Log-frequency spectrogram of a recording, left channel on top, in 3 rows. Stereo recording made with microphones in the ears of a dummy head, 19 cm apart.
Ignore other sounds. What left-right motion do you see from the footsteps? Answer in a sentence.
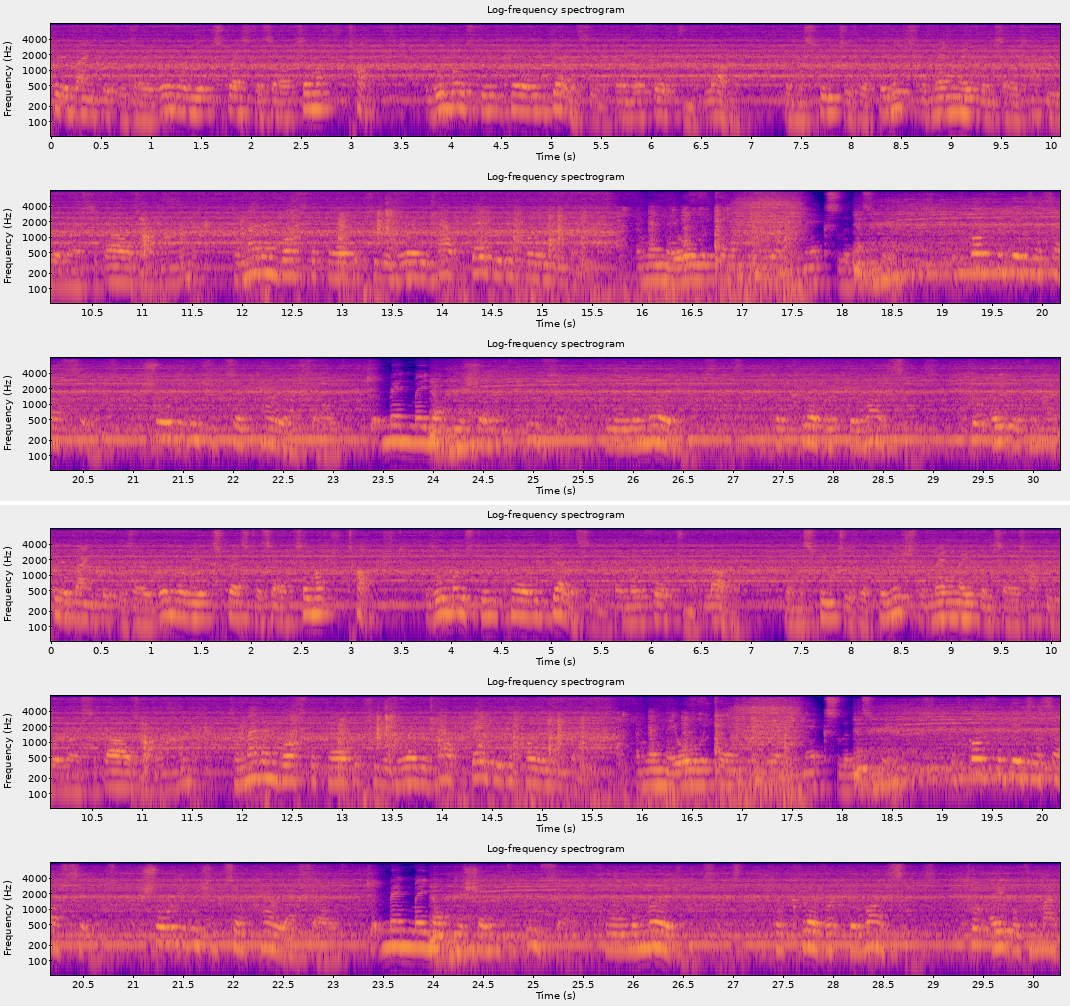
In this clip you hear the footsteps go right and come back.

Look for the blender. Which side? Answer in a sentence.
In this clip you hear the blender in the centre.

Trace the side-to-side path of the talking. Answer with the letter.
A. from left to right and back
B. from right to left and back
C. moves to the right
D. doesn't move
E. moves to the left
D.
